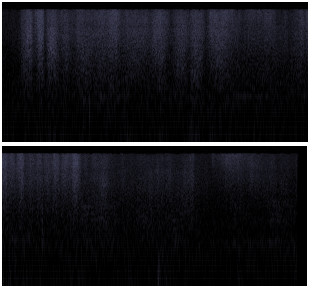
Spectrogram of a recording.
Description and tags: dry with towel
drying hands with towel
drying, towel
